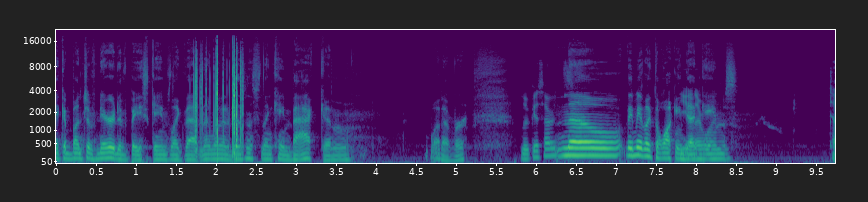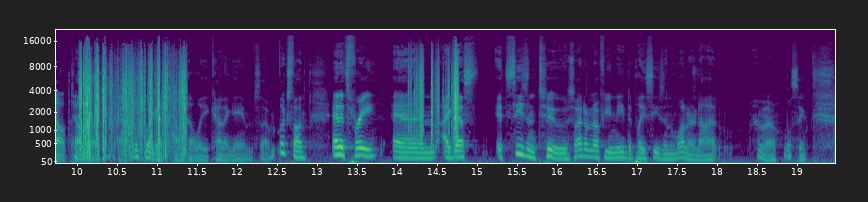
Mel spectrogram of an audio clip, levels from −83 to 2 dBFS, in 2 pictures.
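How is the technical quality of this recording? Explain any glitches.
The speech is marred by three bursts of cable scratch noise, from 1.68 to 2.38 s, 10.03 to 11.40 s and 14.15 to 14.79 s. Each is a dense, uneven rustling slightly louder than the speech, likely from a worn cable or connector whose contact resistance fluctuated as it moved.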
